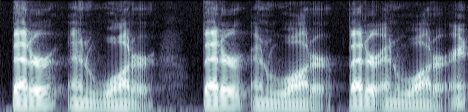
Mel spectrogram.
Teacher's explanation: But if you have the T there in this sort of situation where there's an R, an E-R after it, or often a lot of vowels after it, then Americans will say this very interesting thing called a light D sound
